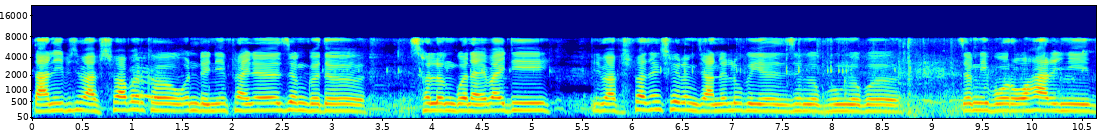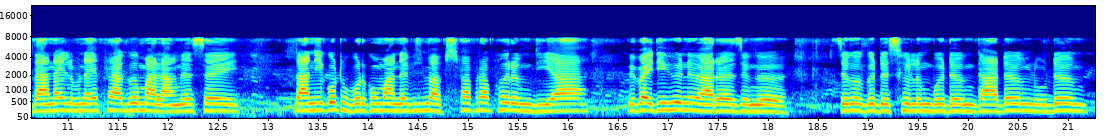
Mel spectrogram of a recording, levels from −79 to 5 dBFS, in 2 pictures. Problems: none marked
